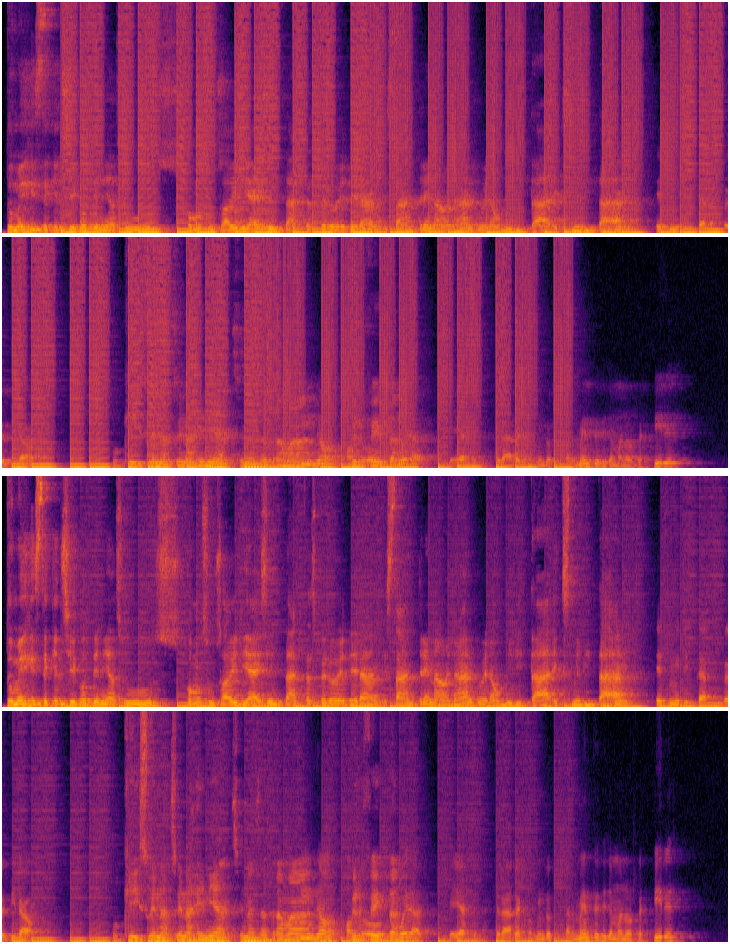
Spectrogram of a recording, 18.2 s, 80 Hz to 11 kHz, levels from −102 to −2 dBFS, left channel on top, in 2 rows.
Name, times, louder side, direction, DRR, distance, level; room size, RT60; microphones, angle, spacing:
voice 1, 0.0-7.8 10.5-12.9 13.4-14.1, right 2 dB, 40° right, 3 dB, 1.4 m, -27 dB
sound 1, 0.7-16.2, left 4 dB, 45° left, 0.4 m, -25 dB
voice 2, 8.2-9.5 12.8-17.5, right 3 dB, 75° right, 7 dB, 0.8 m, -32 dB
11.0 x 7.3 x 6.6 m, 0.82 s
head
